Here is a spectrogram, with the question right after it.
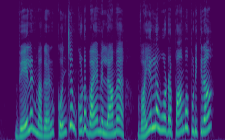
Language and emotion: Tamil, surprised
